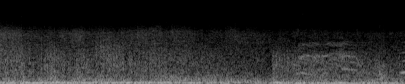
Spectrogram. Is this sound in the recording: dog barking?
no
